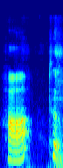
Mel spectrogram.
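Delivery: हाथ stretched very slowly; dictating हाथ slowly; slow dictation. Shown as a demonstration. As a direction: draw out हाथ for the class. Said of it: "तो क्या बन गया?".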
